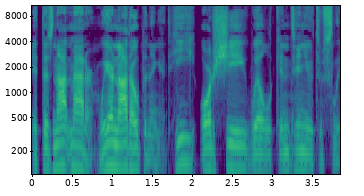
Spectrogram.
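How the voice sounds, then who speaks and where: Using a put-on character voice, a man speaks at a fairly quick pace in a fairly low pitch on a very clean recording with a silent background. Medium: read story. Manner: formal, no contractions.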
